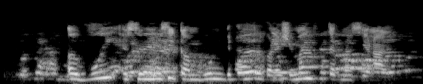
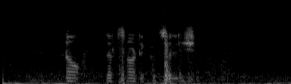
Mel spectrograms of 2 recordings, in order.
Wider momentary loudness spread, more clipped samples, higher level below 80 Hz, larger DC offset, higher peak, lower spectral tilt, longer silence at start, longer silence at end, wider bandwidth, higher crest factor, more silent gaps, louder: second, 9 LU vs 23 LU; neither; about the same, -60 dBFS vs -62 dBFS; neither; first, -2 dBFS vs -24 dBFS; about the same, -3 dB/octave vs -3.5 dB/octave; first, 0.2 s vs 0.05 s; about the same, 0.1 s vs 0 s; second, 8 kHz vs 16.5 kHz; second, 14 dB vs 24 dB; neither; first, -15 LUFS vs -43 LUFS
